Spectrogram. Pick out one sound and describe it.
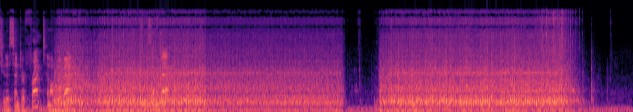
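A serger sewing machine whirs steadily as it stitches fabric.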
